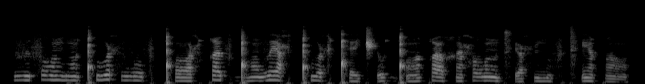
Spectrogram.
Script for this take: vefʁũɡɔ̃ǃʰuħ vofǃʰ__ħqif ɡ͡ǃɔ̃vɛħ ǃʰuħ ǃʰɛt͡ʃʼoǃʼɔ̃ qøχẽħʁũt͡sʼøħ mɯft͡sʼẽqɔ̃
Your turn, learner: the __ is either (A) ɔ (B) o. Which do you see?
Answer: A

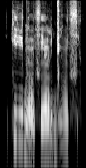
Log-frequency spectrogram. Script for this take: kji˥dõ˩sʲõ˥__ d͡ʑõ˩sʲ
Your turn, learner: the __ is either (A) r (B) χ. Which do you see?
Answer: A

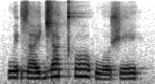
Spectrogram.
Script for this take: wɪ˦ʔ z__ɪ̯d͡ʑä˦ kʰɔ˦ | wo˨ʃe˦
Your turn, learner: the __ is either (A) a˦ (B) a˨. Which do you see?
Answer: B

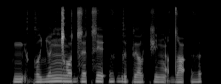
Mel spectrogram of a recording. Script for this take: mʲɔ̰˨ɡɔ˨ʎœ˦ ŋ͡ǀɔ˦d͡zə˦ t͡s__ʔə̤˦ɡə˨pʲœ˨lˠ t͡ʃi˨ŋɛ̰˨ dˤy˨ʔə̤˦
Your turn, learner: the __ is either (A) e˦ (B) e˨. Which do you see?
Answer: A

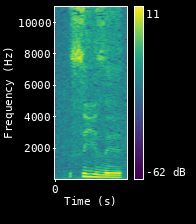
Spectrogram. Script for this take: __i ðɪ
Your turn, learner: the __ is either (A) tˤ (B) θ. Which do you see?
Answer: B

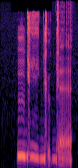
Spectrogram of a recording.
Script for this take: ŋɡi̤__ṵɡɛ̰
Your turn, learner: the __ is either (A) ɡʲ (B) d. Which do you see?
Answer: A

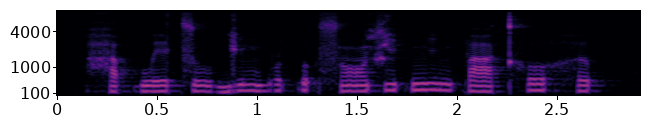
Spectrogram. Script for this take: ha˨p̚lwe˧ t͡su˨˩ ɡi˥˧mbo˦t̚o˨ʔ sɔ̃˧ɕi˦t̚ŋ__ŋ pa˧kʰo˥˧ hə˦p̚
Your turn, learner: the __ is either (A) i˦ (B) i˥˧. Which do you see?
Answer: B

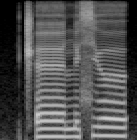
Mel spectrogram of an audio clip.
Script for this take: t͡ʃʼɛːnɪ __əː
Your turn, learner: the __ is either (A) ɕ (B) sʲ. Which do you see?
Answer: B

